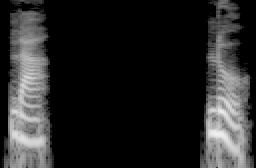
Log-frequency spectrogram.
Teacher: Siin on täht. 리을, See kõlab nagu r-l koht on keeleots, kerge puudutus.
